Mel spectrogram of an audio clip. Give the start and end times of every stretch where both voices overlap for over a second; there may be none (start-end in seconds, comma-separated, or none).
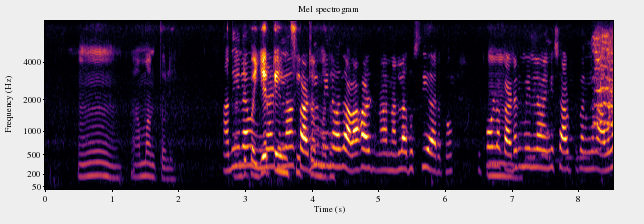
2.8-4.4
